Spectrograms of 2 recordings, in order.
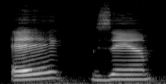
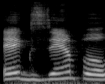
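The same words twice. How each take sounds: First: "example" in three slow, loud, separated beats; syllable by syllable. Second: Said in the usual way. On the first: Shown as a demonstration. Teacher tapping out syllables for pupils, "example" split syllable by syllable. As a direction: tap out "example" with a pause after each syllable. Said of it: "Let's tap out the syllables for example". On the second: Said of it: "Let's tap out the syllables".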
